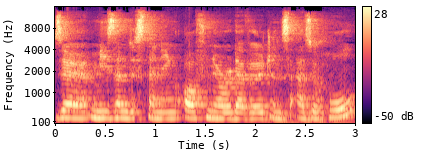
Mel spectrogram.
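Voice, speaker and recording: A somewhat breathy voice with a dark, mellow tone speaks in a French accent at a moderate pace. Audible room echo surrounds it. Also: woman. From France. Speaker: startup founder. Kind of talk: podcast interview.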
